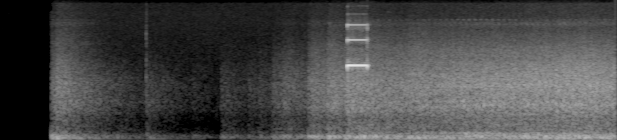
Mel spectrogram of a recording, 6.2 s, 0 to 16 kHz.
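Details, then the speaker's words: Harbor Freight Predator 5000 generator on LP (new tank, 88%), choke closed and throttle set back: a brief muffled attempt, then a short high beep and rising hiss, and it never catches. The electric start fails, and the owner thinks the battery is low. "Now, it won't start at all. I think it's because the battery is low."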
